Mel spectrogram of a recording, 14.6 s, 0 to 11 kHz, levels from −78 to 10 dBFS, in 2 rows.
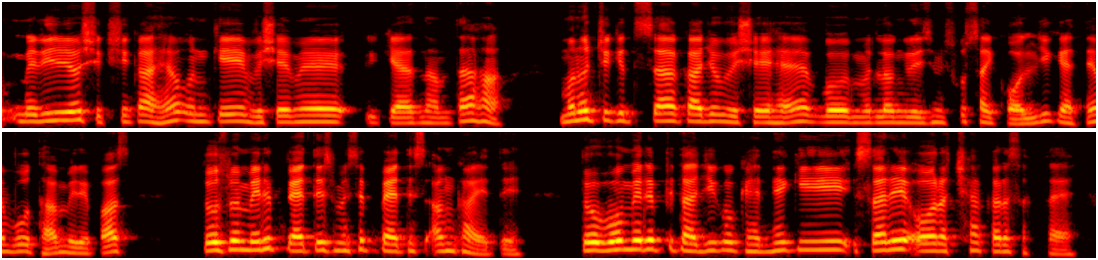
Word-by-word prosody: मेरी 180 +3 +1
जो 220 +1 +4
शिक्षिका 170 -2 -3
है 170 +7 -2
उनके 185 -2 -1
विषय 160 +1 -1
में 170 +2 +2 0.3
क्या 140 -1 +1
नाम 140 -1 -7
था। 195 +2 +2
हाँ 185 -2 -3 0.4
मनोचिकित्सा 200 -2 +1
का 180 -1 +5
जो 185 - -3
विषय 155 -1 -1
है 175 +5 0
वो 160 -1 +2
मतलब 150 0 -3
अंग्रेज़ी 150 -1 -5
में - - -8
इसको 175 +4 -14
साइकोलॉजी 150 -1 -4
कहते 170 - -3
हैं 175 - -1
वो 180 0 -5
था - - -1
मेरे 145 -3 -4
पास। 180 - 0 0.5
तो 210 - +4
उसमें 230 +2 +4
मेरे 225 +3 +3
35 205 +2 +4
में 200 - -4
से 235 - -2
35 190 0 +3
अंक 190 -2 -5
आए 115 -10 -3
थे। 115 -1 -8 0.4
तो 210 0 +6
वो 225 +2 +8
मेरे 240 0 +7
पिताजी 200 -1 +1
को 215 0 -3
कहते 180 -2 -5
हैं 210 - 0
कि 225 0 +2
सर 210 +4 +3
ये 245 +1 +8
और 195 -2 +3
अच्छा 190 +3 -3
कर 180 0 +1
सकता 135 -7 -13
है। 110 0 -8
185 Hz, 220 wpm, -22 LUFS, 160-210 Hz, 0.5 s, वो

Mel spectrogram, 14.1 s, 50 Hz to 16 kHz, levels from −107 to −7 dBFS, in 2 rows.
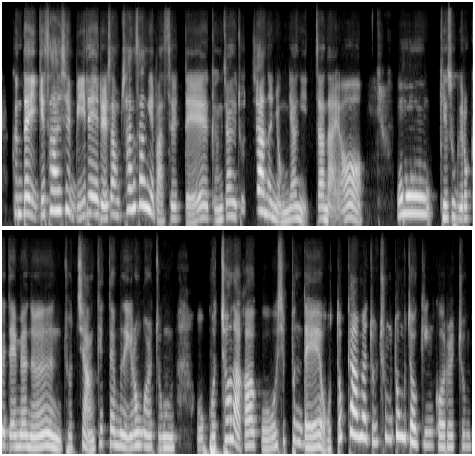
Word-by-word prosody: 근데 270 0 +4
이게 230 +4 0
사실 320 +2 +2
미래를 215 0 +2
상 250 -3 -3
상상해 350 +1 +2
봤을 190 +4 -6
때 180 +7 0
굉장히 210 +7 -4
좋지 185 - -13
않은 255 - +4
영향이 165 +5 -2
있잖아요. 190 +6 -2 0.5
어 270 +1 +3
계속 205 0 -3
이렇게 190 +3 -3
되면은 185 -3 +2
좋지 - - -6
않기 155 +13 -3
때문에 210 -6 -1
이런 200 +4 +1
걸 185 -3 -2
좀 170 -1 -2 0.3
어 155 - -7
고쳐 310 - +2
나가고 195 - 0
싶은데 195 -9 0
'어떻게 320 - -2
하면 345 -4 +5
좀 260 -2 -6
충동적인 265 - 0
거를 180 -1 -2
좀 190 -1 -11
205 Hz, 305 characters per minute, -26 LUFS, 185-270 Hz, 0.5 s, 하면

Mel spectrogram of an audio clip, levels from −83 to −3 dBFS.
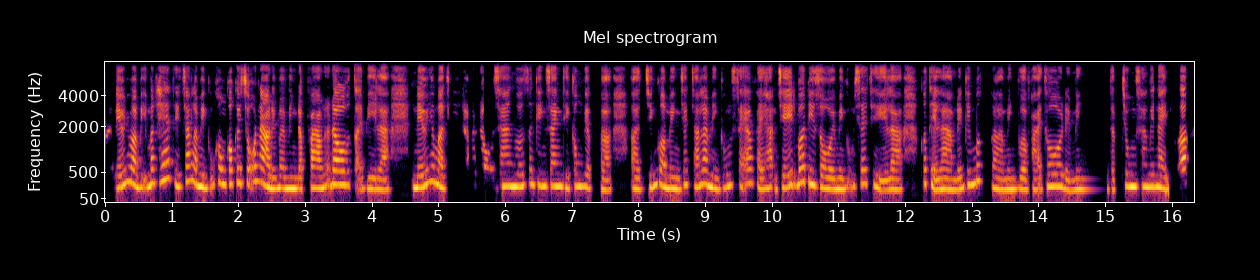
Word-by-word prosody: nếu 215 +4 +1
như 305 - -1
mà 280 - +4
bị 215 -1 -1
mất 260 +5 +3
hết 365 +3 +1
thì 235 - -1
chắc 320 +6 0
là 280 - +2
mình 225 -4 +4
cũng 220 - -8
không 285 -2 0
có 270 - +2
cái 295 +1 -2
chỗ 290 +2 +2
nào 280 -6 +6
để 195 - +3
mà 205 0 0
mình 200 0 +5
đập 195 0 -2
vào 205 -1 +3
nữa 235 +4 -1
đâu. 265 0 +5
Tại 195 - -4
vì 195 -1 -1
là 180 0 0 0.3
nếu 210 +3 +3
như 315 +2 -2
mà 260 -6 +3 0.2
khi - - -35
đã - - -7
bắt 290 - -21
đầu 210 - -7 0.2
sang 235 0 +2
hướng 230 +2 +2
sang 270 -1 -5
kinh 240 -2 -1
doanh 235 0 +1
thì 210 - -2
công 235 +2 -1
việc, 220 -3 -2
ờ, 175 -1 -2 0.3
ờ, 195 -1 -1
chính 220 +5 +1
của 255 -4 +1
mình 200 -2 +3
chắc 260 +6 -3
chắn 225 -1 -1
là 275 0 +1
mình 210 -5 +2
cũng 220 +4 -3
sẽ 255 +3 -4
phải 190 -2 -1
hạn 210 0 -2
chế 215 +6 +2
bớt 305 +2 +1
đi 270 -3 +3
rồi, 200 -5 0
mình 185 0 +2
cũng 225 +2 -8
sẽ 275 +4 -1
chỉ 215 -11 -1
là 180 0 0 0.3
có 280 - -4
thể 250 -10 0
làm 185 0 +1
đến 190 +3 -1
cái 260 +3 -2
mức, 330 +5 0
à, 205 - -2
mình 185 +1 0
vừa 185 -1 0
phải 180 0 -3
thôi 230 +1 +1
để 180 - -2
mình 180 +1 -4 0.2
tập 175 -1 -8
trung 230 -1 +3
sang 230 -1 -1
bên 225 0 +1
này 215 -2 +3
nữa. 245 +9 +1
225 Hz, 300 wpm, -19 LUFS, 195-260 Hz, 0.3 s, nào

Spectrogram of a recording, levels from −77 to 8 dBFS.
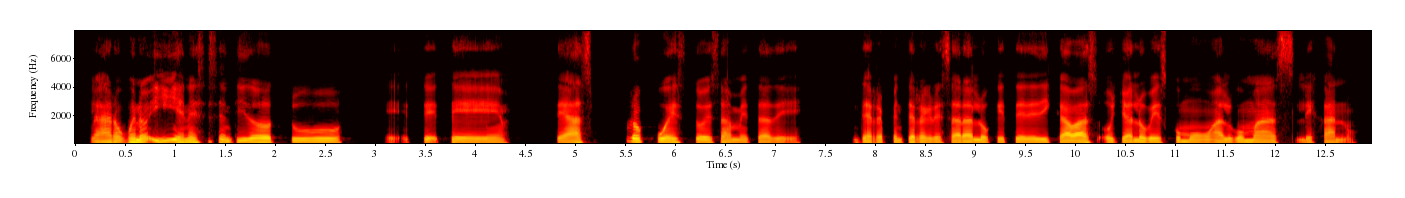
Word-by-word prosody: Claro. 115 +1 +1
Bueno, 145 +5 +4
y 130 -2 +2
y - - +5
en 125 +1 +3
ese 150 +7 -1
sentido, 145 -2 +2
¿tú, 140 -2 0 0.4
eh, - - -13
te - - -1
te 115 -2 -1 0.4
te 120 +1 -1
has 140 +4 +1 0.3
propuesto 140 - +1
esa 125 +1 -1
meta 115 0 -2
de 105 -2 -6 0.5
de 115 0 -1
repente 110 +3 -2
regresar 110 -2 0
a 115 0 +4
lo 105 -2 0
que 100 -1 -4
te 105 - -4
dedicabas, 110 +7 +3
o 105 - -1
ya 110 +1 0
lo 115 -1 +3
ves 110 +1 0
como 100 -6 -1
algo 105 +2 0
más 100 -1 -1
lejano? 95 -1 -5
115 Hz, 155 wpm, -24 LUFS, 105-135 Hz, 0.5 s, y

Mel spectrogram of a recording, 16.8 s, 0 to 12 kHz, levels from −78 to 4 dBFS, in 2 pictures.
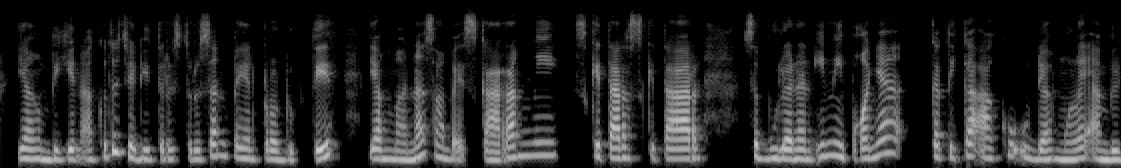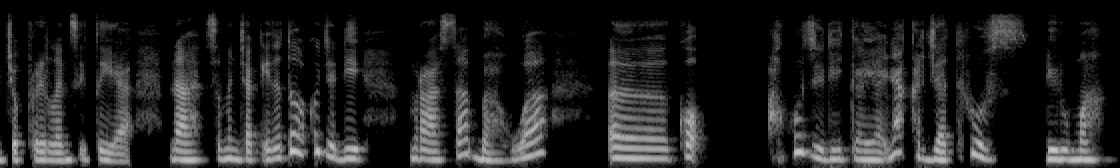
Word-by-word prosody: yang 195 -2 +3
bikin 190 +1 +1
aku 180 - -4
tuh 335 - +4
jadi 190 -4 +1
terus-terusan 190 +6 -2
pengen 200 -3 0
produktif, 180 - +2 0.3
yang 195 -1 +3
mana 175 +5 +2
sampai 220 -7 -1
sekarang 210 +8 +2
nih 265 +1 -3
sekitar 215 -4 +2
sekitar 195 -1 +4 0.4
sebulanan 190 -1 +2
ini 245 0 0
pokoknya 240 +10 +1 0.2
ketika 230 +1 0
aku 205 0 -4
udah 180 -1 +2
mulai 180 +3 +2
ambil 175 0 +3
job 170 0 -1
freelance 170 0 0
itu 170 -5 -2
ya. - - -2 0.3
Nah, 170 -1 +4
semenjak 175 -2 -2
itu 200 +3 0
tuh 345 -2 +3
aku 340 +2 -2
jadi 200 -4 +1 0.4
merasa 190 +6 -1
bahwa, 185 - 0 0.5
eee, 200 -2 +2
"Kok, - - 0 0.5
aku 330 0 -1
jadi 185 - -1
kayaknya 175 - 0
kerja 180 -6 +1
terus 225 - -3
di 185 -1 +4
rumah". 180 0 +2
190 Hz, 155 wpm, -24 LUFS, 175-220 Hz, 0.5 s, tuh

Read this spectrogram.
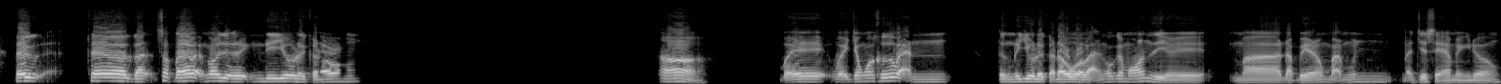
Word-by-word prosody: thế 165 +1 +5 0.6
thế, 165 - +4
ơ, 165 -1 +5
gần 135 -1 0
sắp 180 -2 -3
tới 160 +2 +6
bạn - - -1
có 160 0 +3
dự 145 -3 +3
định 130 +2 -4
đi 145 +1 +1
du 145 -1 +3
lịch 125 -2 -1
ở 115 - -1
đâu 125 +2 +1
không? 135 +1 -14 3.0
Ờ, 135 -10 +1 0.7
vậy 130 +1 +1
vậy 115 - -2
trong 140 0 -1
quá 150 - -1
khứ 165 +2 +1
bạn 120 -5 -2 0.5
từng 115 0 -3
đi 125 - -1
du 135 0 +3
lịch 120 -2 +1
ở - - +1
đâu 120 +1 +5
và 120 - +5
bạn 110 0 0
có 130 +1 -5
cái 135 0 -2
món 135 +3 -1
gì 110 -5 0 0.6
mà 105 +1 -1
đặc 105 0 -4
biệt 105 0 0
không, 115 +1 -4
bạn 110 - -3
muốn 125 +2 -12
bạn - - -9
chia 110 - -2
sẻ 95 -3 -2
mình 95 0 -6
được 95 0 -2
không? 105 +2 -9
125 Hz, 190 wpm, -19 LUFS, 110-140 Hz, 3.0 s, tới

